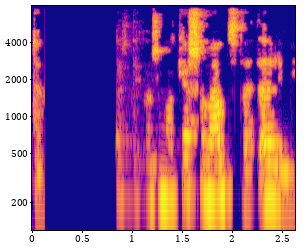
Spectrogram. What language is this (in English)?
Icelandic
